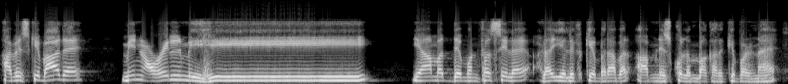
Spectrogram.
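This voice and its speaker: A man teaching Quran recitation rules, explaining calmly and drawing out the words he demonstrates. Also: on the high side. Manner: explains slowly, drawing out Arabic words when showing them. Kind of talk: tajweed lesson with slow demonstrations.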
